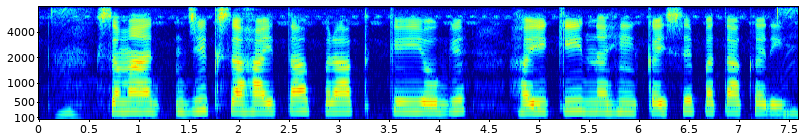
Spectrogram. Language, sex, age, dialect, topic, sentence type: Magahi, female, 18-24, Central/Standard, banking, question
